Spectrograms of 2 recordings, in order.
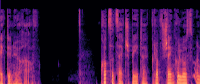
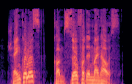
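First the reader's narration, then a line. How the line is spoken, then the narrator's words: Loud, firm Santa. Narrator (German): Der Weihnachtsmann spricht laut und unmissverständlich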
